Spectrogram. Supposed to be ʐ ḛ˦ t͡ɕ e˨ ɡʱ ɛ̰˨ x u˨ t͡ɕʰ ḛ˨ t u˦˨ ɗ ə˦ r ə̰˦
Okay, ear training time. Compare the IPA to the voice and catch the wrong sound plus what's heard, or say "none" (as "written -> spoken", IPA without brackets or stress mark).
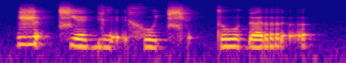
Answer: ɛ̰˨ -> ḛ˨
